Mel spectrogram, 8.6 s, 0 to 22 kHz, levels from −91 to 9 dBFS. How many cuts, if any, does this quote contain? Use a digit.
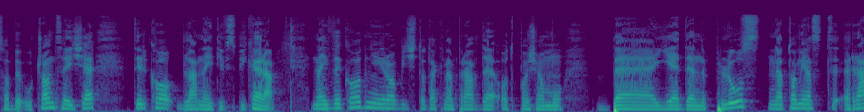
2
